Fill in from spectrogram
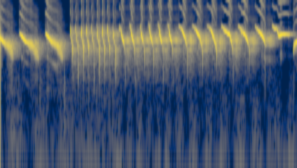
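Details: Singing canary opens with two sweeping downslurred whistles, then launches into a long run of quick sharp chirped notes, repeated several times a second with rolling, tumbling rhythm.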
